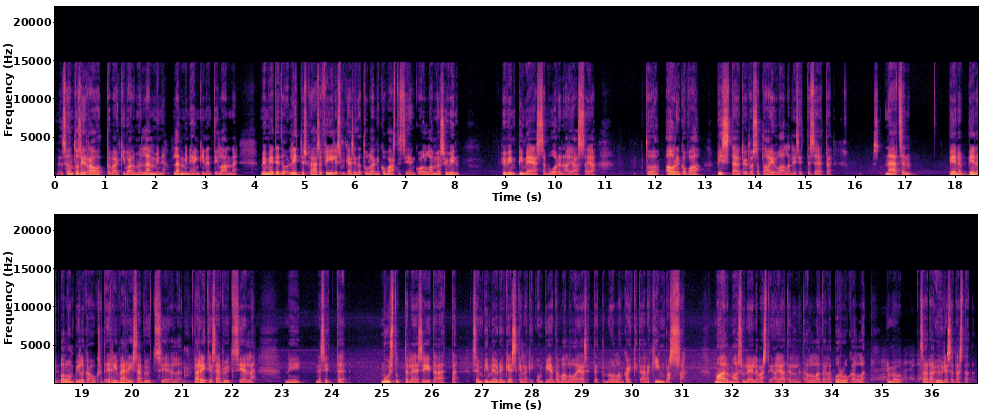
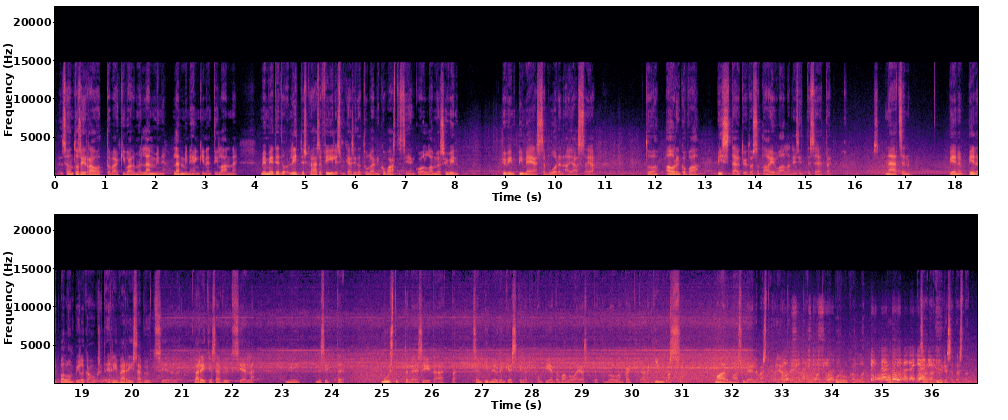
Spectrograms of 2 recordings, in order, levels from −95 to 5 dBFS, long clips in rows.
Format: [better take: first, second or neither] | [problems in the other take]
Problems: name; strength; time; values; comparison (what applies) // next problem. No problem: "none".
first | train or aircraft noise; loud; throughout; 2 dB below the speech; faint in the first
